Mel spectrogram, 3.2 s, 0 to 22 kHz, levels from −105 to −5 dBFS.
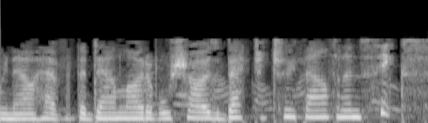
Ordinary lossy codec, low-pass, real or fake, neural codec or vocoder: MP3, 24 kbps; 7.2 kHz; real; none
